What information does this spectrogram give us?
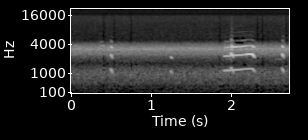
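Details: Mother eagle at a Big Bear nest on 14 April 2019, just flown in and softly whining to her mate to get a look at their chick; one thin, clear whistled whine with a slight rise over steady background hiss and faint ticks.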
